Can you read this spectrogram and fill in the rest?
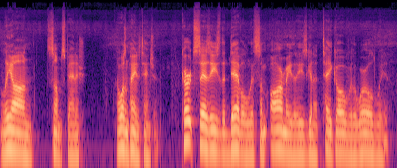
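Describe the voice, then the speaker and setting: A man's voice: mid-range voice, fairly even intonation, normal speed, a bit bright, natural voice. A man playing a laconic, wry, no-nonsense older US marshal in a western radio serial. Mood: persuasive, casual. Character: dry, weary, no-nonsense older Wild West marshal.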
